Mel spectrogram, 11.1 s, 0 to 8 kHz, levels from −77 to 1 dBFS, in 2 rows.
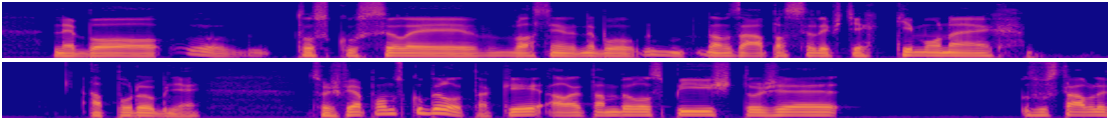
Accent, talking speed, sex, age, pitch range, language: native, 130 wpm, male, 30-49, 95-115 Hz, Czech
